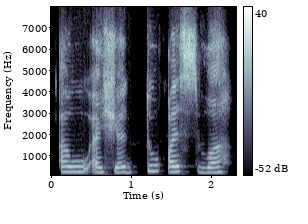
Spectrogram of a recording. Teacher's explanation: جب ہم یہاں پہ وقف کریں گے، گول تا کو ہاں میں چینج کر دیں گے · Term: وقف بالابدال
